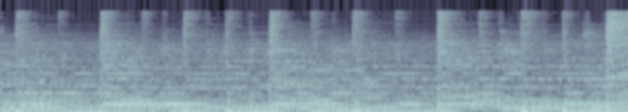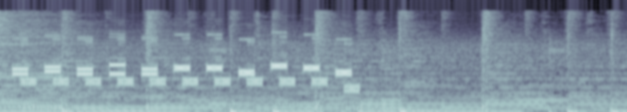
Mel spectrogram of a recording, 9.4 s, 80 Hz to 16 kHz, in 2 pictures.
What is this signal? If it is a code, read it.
Multi-frequency trunk signalling (R2, with the far end's replies), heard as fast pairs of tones, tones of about 120 ms. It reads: 25272661061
